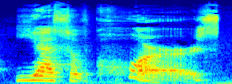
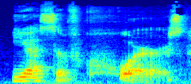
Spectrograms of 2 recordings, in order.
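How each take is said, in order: First: Slow, softer knowing yes; slow sly admission. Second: Whispered, slow guilty yes; whispered confession. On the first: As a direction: drawl it like a guilty confession. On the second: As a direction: whisper it like a secret. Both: Real, not acted. Answering own smut question.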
